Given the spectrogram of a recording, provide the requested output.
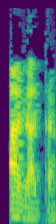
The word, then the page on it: ágata: espagnol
